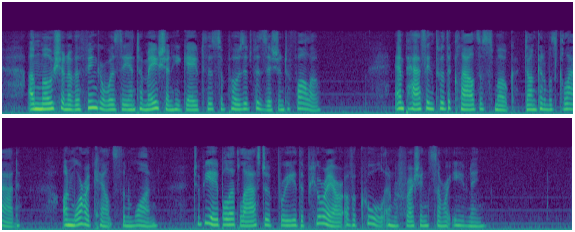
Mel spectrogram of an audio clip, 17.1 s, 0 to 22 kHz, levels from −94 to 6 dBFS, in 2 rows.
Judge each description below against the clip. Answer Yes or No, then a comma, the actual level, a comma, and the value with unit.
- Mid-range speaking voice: Yes, medium, 175 Hz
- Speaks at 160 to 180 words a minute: Yes, average, 165 wpm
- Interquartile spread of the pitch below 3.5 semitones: Yes, average, 2.8 semitones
